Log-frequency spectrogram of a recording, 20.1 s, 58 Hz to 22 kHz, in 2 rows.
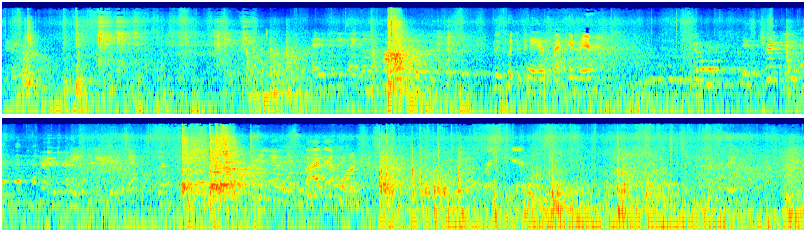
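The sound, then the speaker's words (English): Metal chafing dish pans clatter as they are handled and put away while catering for a 180-person event, with a few sharp clanks under steady conversation. “Put the pans back in there.”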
